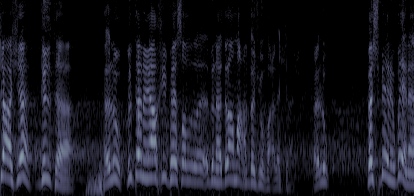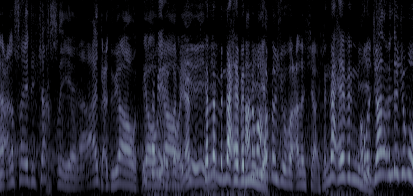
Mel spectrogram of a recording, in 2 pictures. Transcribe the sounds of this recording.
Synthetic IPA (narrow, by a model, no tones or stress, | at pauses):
ʃaːʃaɡʊlt̪ha̰ | ħɪluɡʊlt̪ʔanajaʔaxifeːsˤɨləbnhad̪laːnmaʔħabːʔaʃuːfa̰ʕa̰laʃːa̰ːʃḁħɪlu | basːbeːniwbeːnaʕalasˤɑʕiːd̪ɪʃːɑxsˤiʔaɡʕad̪ujaːwt̪ɡawjaːwkalːamːɪnːaːħɪjafinanːmajːaħabːʔaʃuːfaʕalaʃːa̰ːʃamɪnːaːħɪjafinːɪjrːɪd͡ʒaːlʕɪnd̪id͡ʒʊmhuː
